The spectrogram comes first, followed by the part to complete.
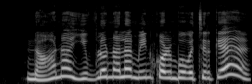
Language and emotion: Tamil, surprised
